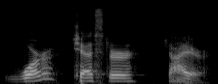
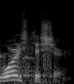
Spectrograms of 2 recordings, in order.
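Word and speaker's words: Worcestershire: of to be cool I always want to say it properly it's Worchester Shire sauce not warer even though that works too all right now the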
